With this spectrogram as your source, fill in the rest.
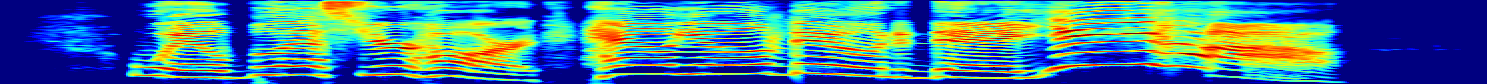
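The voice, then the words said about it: Exaggerated put-on Texan accent. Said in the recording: “putting on a Texan accent ... Maybe a little more, please.”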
